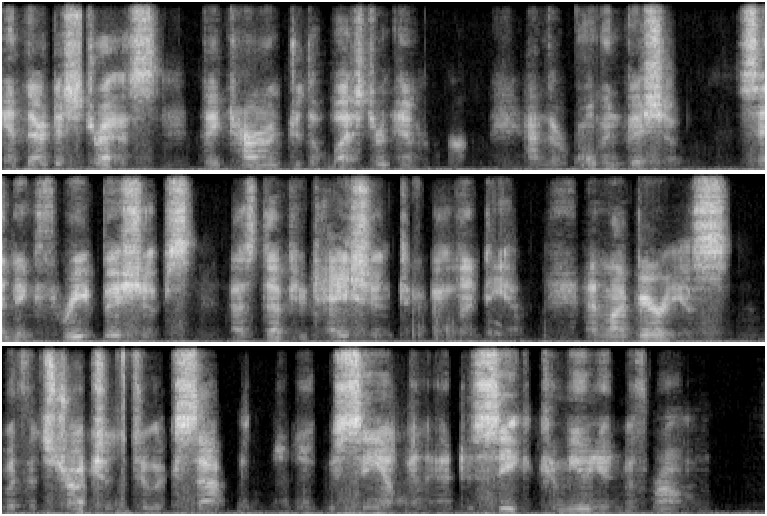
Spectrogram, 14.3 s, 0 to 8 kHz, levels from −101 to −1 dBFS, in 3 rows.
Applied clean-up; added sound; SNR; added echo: neural diffusion model UNIVERSE++.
